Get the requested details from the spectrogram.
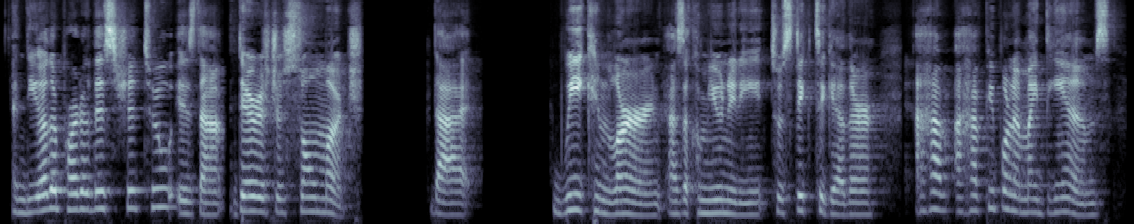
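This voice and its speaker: A woman with a Spanish accent speaks at a moderate pace in an animated tone, with medium pitch and ordinary pitch variation. The recording is very clean, with a silent background. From Mexico-born, raised in the US. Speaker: podcast host. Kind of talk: podcast monologue.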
